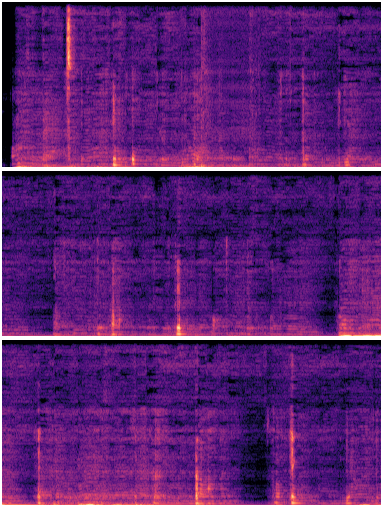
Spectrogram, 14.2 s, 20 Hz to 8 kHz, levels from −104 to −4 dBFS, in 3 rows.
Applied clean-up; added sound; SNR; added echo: neural mask model DeepFilterNet 3.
